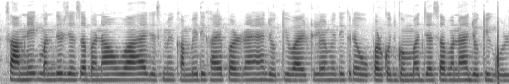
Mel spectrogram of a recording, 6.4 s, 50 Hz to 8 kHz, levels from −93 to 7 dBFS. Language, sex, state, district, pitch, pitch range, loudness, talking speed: Hindi, female, Rajasthan, Nagaur, 205 Hz, 200-210 Hz, -21 LUFS, 275 wpm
